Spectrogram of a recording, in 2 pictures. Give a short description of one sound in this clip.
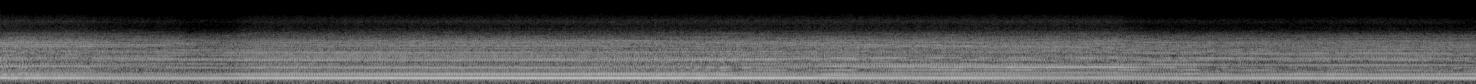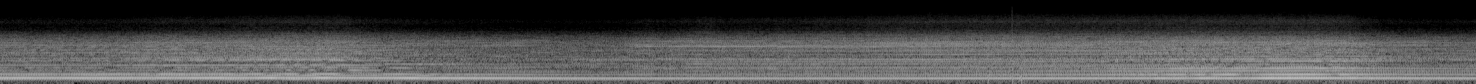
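Wind rushes past the racing car.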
